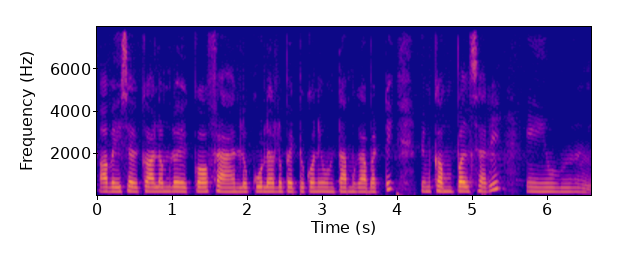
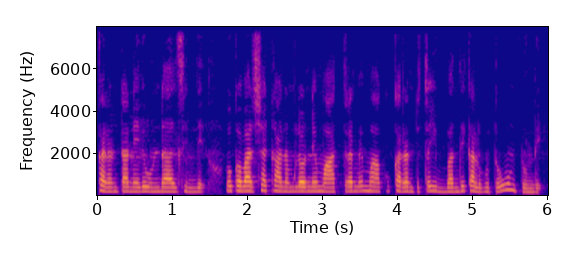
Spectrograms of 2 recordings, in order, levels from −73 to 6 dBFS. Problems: background sounds at intervals, background conversations at intervals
